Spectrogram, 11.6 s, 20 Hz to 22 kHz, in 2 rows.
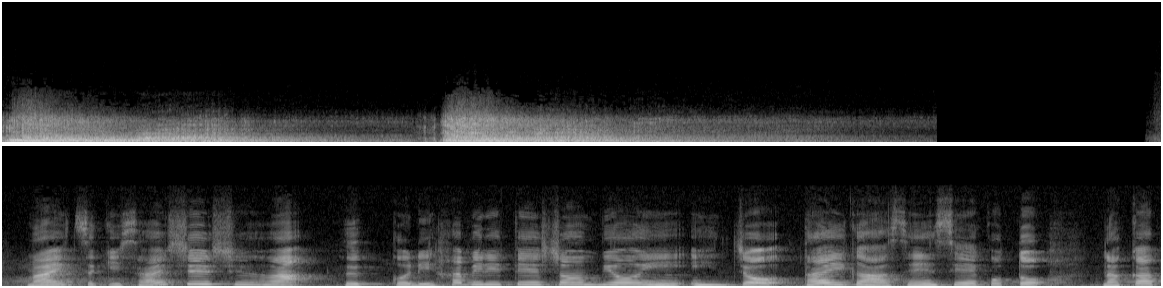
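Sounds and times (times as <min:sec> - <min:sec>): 
tiger roaring: 0:00.0 - 0:04.5
speech: 0:05.9 - 0:11.5.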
